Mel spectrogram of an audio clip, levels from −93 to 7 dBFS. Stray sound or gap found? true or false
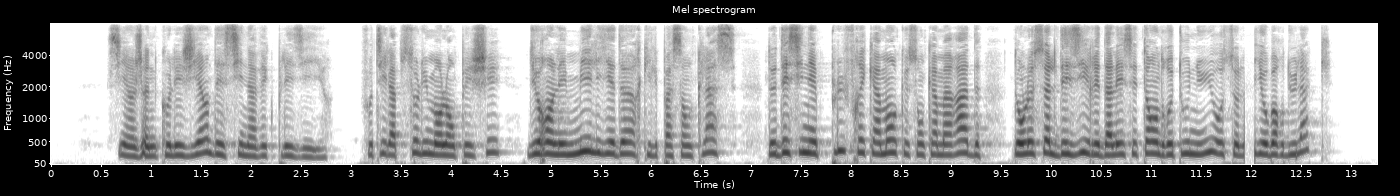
true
